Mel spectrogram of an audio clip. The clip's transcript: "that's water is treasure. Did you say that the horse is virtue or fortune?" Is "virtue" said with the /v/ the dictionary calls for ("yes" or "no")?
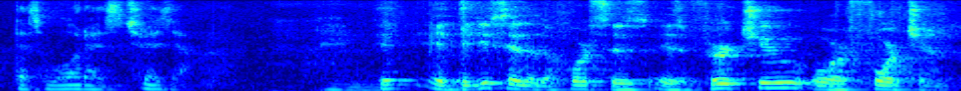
yes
